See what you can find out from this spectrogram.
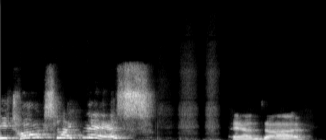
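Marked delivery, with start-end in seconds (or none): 0.0-1.6 put-on prepubescent boy voice, higher. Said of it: "puberty hasn't hit his voice".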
